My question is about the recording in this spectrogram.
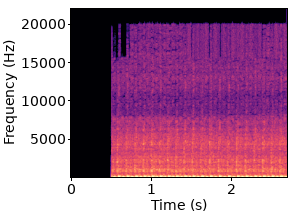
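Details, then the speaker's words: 1981 Honda CM400, running after sitting about 20 years: even, steady low thump of the twin idling cleanly, regular pulses, no knocks or misses; pulls great, some early popping and banging on the ride. "But yeah, other than that, it pulls great, runs great."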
